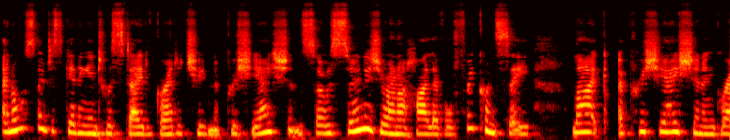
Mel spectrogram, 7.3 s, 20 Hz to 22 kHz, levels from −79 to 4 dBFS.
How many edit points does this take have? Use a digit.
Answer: 0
